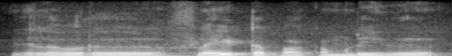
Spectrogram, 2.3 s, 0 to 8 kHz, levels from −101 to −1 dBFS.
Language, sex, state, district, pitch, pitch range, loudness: Tamil, male, Tamil Nadu, Kanyakumari, 115 Hz, 110-115 Hz, -15 LUFS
